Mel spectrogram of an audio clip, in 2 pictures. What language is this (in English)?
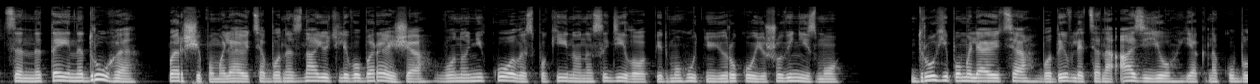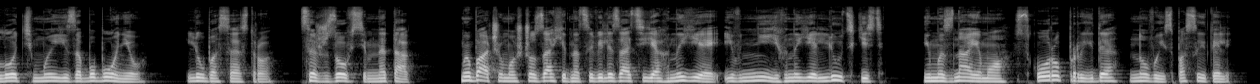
Ukrainian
